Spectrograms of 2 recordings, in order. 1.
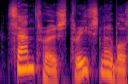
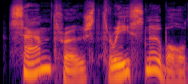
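La phrase est dite très vite. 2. La phrase est dite rapidement. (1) "Encore plus vite!" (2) "plus vite!"

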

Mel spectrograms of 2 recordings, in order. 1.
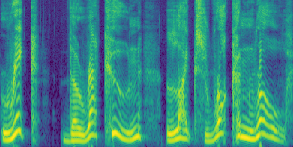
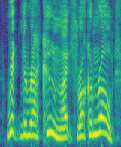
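Elle est dite lentement, avec des pauses entre les groupes de mots. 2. Elle est dite très vite, comme une seule phrase rapide.

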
